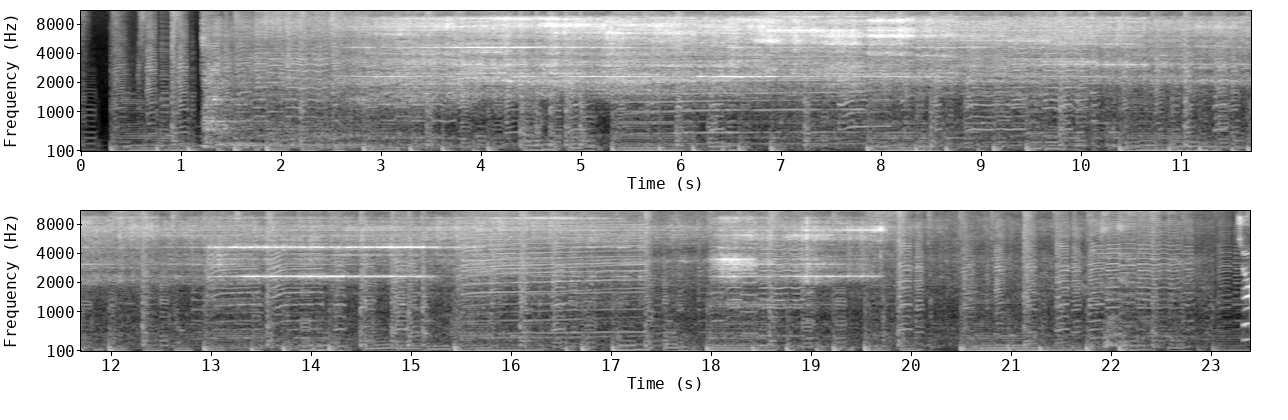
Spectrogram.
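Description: A woodshop band saw runs steadily and loudly through a cut in a piece of material, a continuous whirring hum with a faint high whine, close by and alone, without pauses.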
